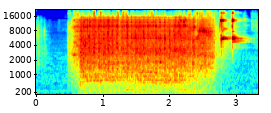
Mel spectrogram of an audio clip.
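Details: New small battery drill replacing one that broke: spins up quickly to a steady high buzz for about two seconds and winds down evenly; motor runs normally.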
